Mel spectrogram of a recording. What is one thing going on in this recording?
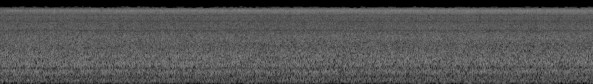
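A waterfall splashes steadily onto rocks.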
